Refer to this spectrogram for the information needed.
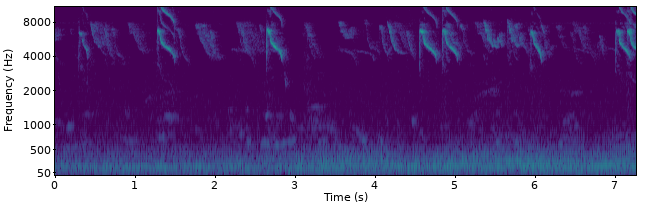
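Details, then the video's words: High, thin, falling whistles from a female white-eye calling a male to make him answer, repeated irregularly over a busy bed of quick, soft high-pitched twitters; a low hum runs throughout. "pleci betina memanggil jantan pasti langsung emosi"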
